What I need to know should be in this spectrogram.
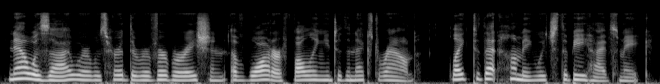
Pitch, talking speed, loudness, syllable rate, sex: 200 Hz, 210 wpm, -17 LUFS, 5.6 syllables/s, female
